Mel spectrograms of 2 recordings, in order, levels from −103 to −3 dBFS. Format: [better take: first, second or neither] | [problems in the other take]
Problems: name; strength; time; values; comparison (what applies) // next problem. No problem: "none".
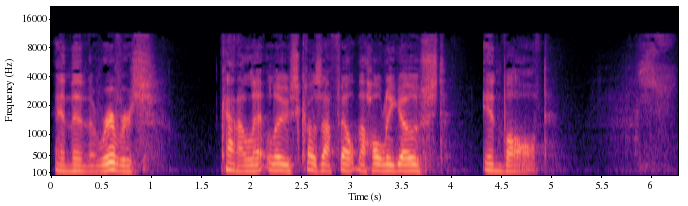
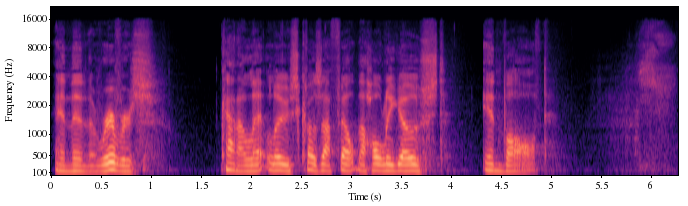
second | garbled, watery; slightly; nothing above 11 kHz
